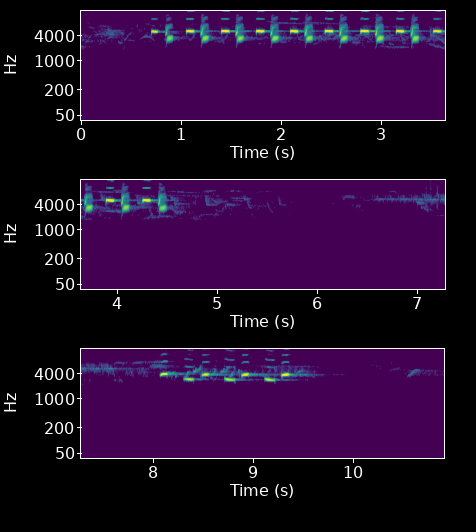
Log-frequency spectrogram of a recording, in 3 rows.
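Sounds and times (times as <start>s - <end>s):
great tit Parus major singing sharp two-note phrases: 0.7s - 4.6s, 8.0s - 9.6s.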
